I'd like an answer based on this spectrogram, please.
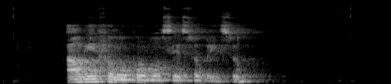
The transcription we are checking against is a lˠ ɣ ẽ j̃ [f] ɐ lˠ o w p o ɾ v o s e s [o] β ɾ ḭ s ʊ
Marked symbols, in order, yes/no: yes, yes

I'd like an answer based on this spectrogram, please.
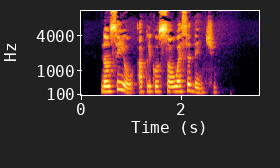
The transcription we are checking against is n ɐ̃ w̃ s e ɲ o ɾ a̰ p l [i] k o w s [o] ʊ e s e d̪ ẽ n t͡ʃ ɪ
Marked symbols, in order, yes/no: yes, no

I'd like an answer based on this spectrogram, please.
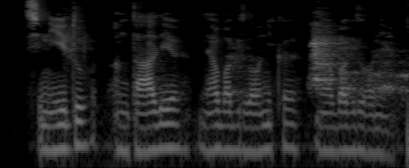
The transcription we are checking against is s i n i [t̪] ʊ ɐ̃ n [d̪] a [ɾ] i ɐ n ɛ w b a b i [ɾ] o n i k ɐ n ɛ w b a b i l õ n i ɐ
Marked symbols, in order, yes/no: no, no, no, no

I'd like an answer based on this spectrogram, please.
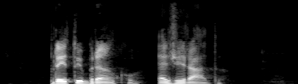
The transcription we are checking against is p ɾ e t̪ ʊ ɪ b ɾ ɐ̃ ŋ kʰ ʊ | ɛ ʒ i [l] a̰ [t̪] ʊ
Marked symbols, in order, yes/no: no, no

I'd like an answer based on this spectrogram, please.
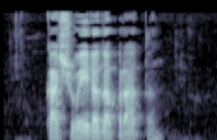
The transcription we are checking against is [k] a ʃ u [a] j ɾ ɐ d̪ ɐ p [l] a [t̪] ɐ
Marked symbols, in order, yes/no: yes, no, no, yes

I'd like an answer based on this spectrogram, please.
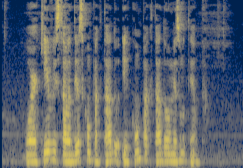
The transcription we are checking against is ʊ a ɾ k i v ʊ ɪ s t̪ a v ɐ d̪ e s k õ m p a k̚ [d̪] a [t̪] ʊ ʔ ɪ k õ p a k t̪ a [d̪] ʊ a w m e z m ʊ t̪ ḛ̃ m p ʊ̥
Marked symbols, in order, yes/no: no, no, yes

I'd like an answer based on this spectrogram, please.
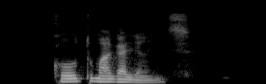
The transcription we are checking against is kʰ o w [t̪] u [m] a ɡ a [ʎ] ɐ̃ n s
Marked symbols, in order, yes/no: yes, yes, yes

